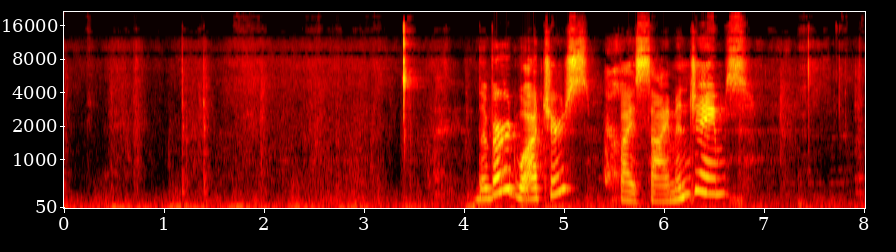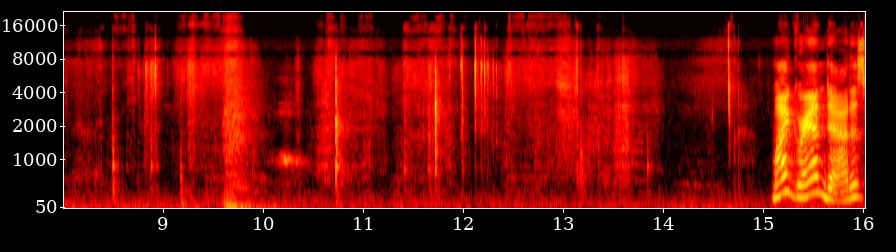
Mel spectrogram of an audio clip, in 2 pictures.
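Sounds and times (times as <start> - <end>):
book pages turning: 7.4 - 9.8, 10.4 - 14.1.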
